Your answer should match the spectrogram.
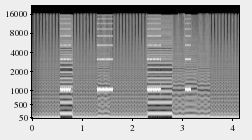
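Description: Modular synthesizer bassline stepping from note to note under a step sequencer, with short high beeps added to mark the gate pulses that the Wiretap module's rising output fires whenever the pitch steps up.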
